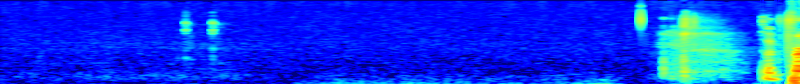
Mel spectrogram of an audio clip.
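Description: A computer mouse button clicking once, heard as a quick press and release about a second in, against near silence.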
